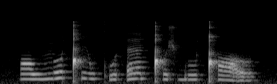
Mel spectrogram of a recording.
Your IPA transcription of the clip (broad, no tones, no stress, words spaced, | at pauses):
ɔwŋʊ ǃʰiwkʷʼɪʔɛ ǃʰʊʃbuǃʰɒʊ̯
